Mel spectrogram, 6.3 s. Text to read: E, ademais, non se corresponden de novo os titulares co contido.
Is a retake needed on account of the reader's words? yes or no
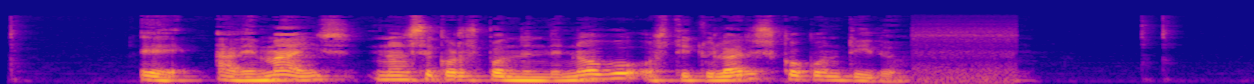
no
